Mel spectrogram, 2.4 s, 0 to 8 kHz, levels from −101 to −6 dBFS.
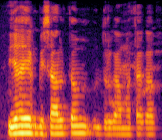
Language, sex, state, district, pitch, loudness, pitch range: Hindi, male, Bihar, Samastipur, 145 Hz, -16 LUFS, 135-155 Hz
